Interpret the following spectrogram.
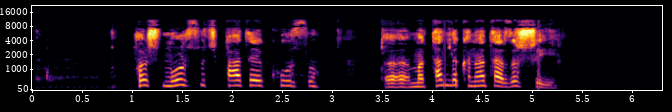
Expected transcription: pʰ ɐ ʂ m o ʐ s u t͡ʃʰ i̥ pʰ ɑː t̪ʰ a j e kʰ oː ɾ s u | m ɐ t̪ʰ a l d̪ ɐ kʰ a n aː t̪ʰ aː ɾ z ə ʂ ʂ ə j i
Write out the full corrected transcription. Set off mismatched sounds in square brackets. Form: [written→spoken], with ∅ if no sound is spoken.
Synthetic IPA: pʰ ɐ ʂ m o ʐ s u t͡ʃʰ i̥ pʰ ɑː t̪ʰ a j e kʰ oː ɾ s u | m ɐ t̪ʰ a l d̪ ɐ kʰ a n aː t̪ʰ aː ɾ z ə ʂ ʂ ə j i

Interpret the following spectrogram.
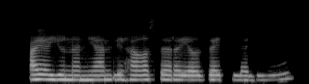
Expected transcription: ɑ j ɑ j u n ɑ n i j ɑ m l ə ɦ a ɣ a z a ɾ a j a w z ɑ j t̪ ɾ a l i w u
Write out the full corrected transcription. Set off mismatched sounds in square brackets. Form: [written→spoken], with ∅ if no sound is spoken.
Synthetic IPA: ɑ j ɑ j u n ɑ n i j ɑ [m→n] l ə ɦ a ɣ a [z→s] a ɾ a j a w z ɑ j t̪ [ɾ→l] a l i w u

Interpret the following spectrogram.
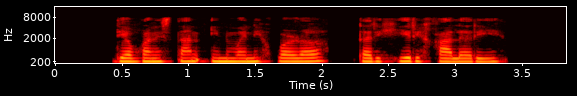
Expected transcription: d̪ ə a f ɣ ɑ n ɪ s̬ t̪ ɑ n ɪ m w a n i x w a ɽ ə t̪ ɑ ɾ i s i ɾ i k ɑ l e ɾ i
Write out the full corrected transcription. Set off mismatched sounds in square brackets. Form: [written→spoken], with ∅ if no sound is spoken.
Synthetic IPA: d̪ ə a f ɣ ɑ n ɪ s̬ t̪ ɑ n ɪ [m→n] w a n i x w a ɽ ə t̪ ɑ ɾ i [s→x] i ɾ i [k→x] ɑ l [e→a] ɾ i

